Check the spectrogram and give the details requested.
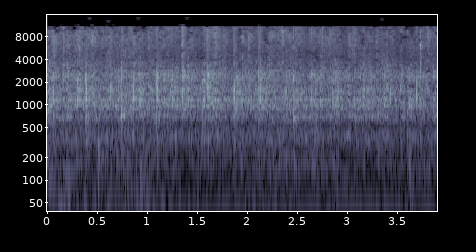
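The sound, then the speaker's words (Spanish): A steady hiss of an insecticide aerosol spray aimed at a fly, continuous for several seconds with slight sputtering fluctuations, with no one talking. “Mirar, escuchar, insecticida.”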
